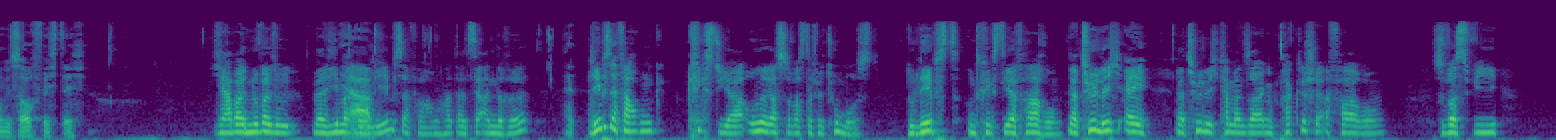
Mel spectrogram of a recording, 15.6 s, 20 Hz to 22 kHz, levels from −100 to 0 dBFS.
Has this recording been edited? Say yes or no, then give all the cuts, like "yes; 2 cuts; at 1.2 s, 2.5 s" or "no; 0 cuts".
yes; 1 cut; at 10.7 s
